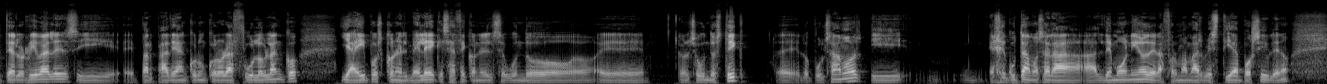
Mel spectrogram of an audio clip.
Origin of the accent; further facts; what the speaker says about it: Spain; Soy el único español que ha tenido esta distinción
